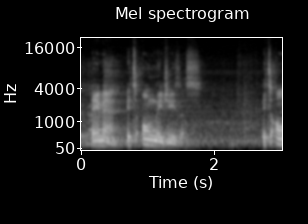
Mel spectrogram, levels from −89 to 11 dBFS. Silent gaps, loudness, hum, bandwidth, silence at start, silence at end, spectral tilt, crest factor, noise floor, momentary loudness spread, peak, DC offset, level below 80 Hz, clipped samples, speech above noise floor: none; -21 LUFS; none; 15.5 kHz; 0 s; 0 s; -4.5 dB/octave; 18 dB; -47 dBFS; 16 LU; -4 dBFS; under 0.1%; -76 dBFS; under 0.1%; 27 dB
